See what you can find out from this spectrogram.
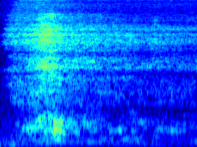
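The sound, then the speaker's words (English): A single deep breath taken during a grounding exercise, a soft breathy rush of air that swells early and then slowly tapers away, heard alone. “So inhale, exhale, inhale again,”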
